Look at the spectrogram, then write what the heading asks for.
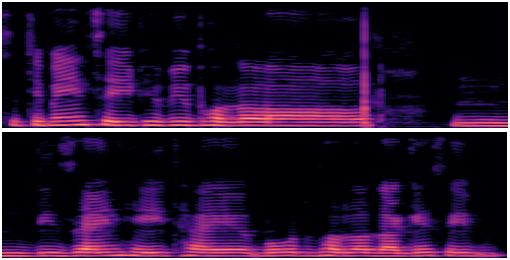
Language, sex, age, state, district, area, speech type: Odia, female, 18-30, Odisha, Kandhamal, rural, spontaneous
